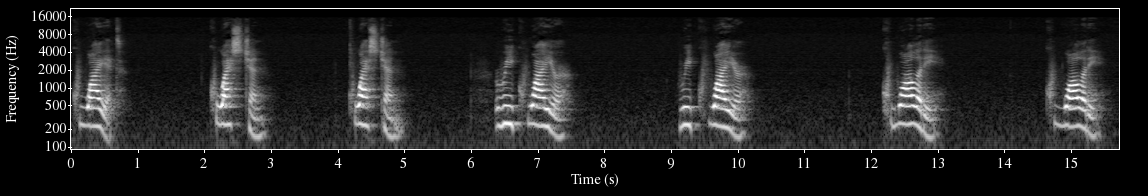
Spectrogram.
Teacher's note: they're pronounced as k w so there's a little w sound in here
